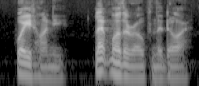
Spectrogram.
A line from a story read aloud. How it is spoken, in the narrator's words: says calmly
